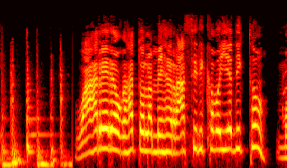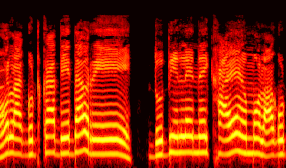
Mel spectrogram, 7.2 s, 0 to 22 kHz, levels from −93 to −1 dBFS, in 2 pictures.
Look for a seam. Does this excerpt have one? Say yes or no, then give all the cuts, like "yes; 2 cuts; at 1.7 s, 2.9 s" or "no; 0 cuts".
yes; 1 cut; at 3.4 s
